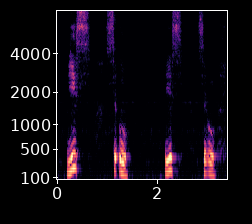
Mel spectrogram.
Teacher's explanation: the dagesh represents two sins. So one closes the syllable, yis, and the other one opens the next syllable.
